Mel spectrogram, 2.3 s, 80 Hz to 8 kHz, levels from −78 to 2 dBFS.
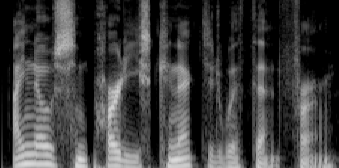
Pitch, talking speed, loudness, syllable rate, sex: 115 Hz, 210 wpm, -17 LUFS, 5.3 syllables/s, male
